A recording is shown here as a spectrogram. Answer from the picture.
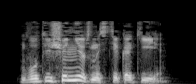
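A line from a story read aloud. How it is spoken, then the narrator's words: Grumbling. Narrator (Russian): проворчал Гризли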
